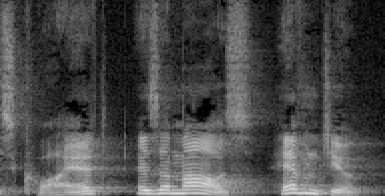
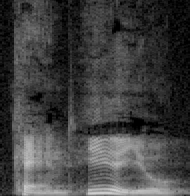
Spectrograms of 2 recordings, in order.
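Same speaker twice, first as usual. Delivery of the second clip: usual speaking voice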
